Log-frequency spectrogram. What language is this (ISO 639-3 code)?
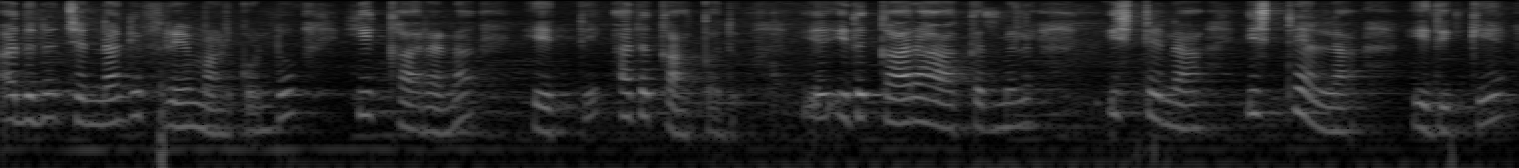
kan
